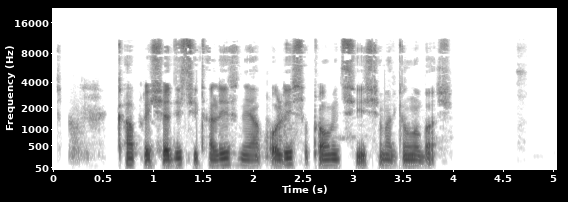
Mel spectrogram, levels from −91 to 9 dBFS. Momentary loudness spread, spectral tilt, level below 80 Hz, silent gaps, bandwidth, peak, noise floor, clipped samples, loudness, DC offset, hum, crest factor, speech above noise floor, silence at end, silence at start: 9 LU; -4.5 dB/octave; -64 dBFS; 0.54-0.61 s; 11.5 kHz; -4 dBFS; -62 dBFS; under 0.1%; -24 LUFS; under 0.1%; none; 22 dB; 38 dB; 1.1 s; 0.15 s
